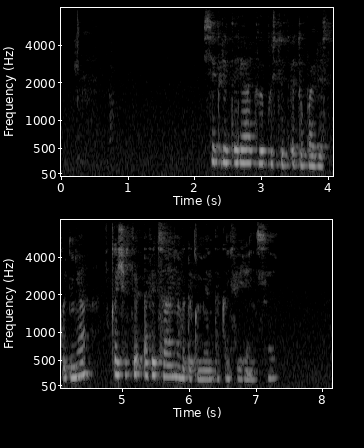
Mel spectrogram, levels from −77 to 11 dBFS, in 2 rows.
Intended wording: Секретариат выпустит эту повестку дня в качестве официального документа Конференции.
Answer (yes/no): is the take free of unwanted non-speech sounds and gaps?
yes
